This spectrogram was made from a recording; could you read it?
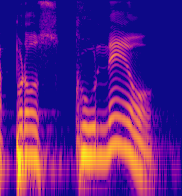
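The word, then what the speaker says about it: proscuneo (προσκυνέω): La palabra adoración es la palabra griega proscuneo, con K y acento en la E. Proscuneo.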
